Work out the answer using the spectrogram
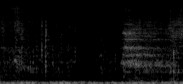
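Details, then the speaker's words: Mitsubishi LS2-130 sewing machine with size 18 needle and bonded nylon thread, high chirpy squeak coming and going while stitching a tote; squeak develops after a while of running, dry spot suspected to need lubrication. "I also need to get WD-40. Hear the squeak?"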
